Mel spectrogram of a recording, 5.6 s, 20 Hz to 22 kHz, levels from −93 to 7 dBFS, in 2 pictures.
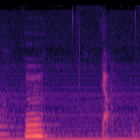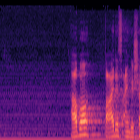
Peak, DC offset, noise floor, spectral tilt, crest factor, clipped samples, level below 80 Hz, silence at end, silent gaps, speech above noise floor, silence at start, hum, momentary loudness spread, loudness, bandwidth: -6 dBFS; under 0.1%; -43 dBFS; -6 dB/octave; 22 dB; under 0.1%; -44 dBFS; 0 s; none; 20 dB; 0 s; none; 27 LU; -24 LUFS; 18 kHz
